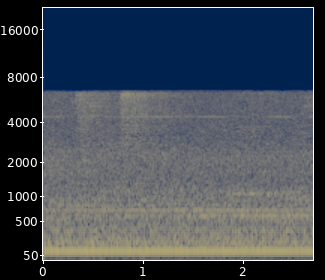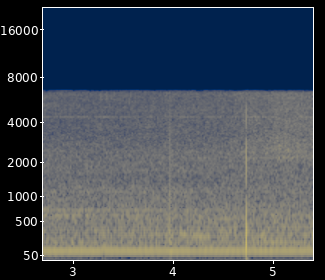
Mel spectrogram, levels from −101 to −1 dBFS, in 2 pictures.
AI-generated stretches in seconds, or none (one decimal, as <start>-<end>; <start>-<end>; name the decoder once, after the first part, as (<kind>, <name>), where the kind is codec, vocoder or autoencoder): none

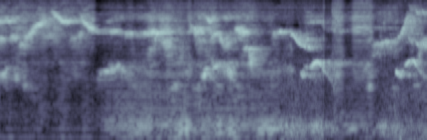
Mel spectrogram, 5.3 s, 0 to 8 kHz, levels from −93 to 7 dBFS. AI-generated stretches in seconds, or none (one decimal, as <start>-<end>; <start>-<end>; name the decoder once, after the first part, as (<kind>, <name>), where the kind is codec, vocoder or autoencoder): 0.0-3.5 (vocoder, HiFi-GAN); 4.2-4.7

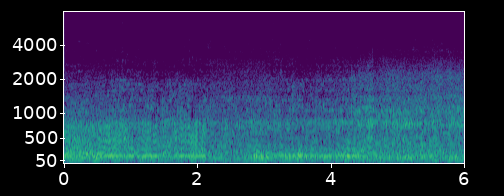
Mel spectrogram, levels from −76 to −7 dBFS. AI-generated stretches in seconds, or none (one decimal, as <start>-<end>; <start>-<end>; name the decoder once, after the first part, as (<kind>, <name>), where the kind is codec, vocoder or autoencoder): 0.6-2.2 (vocoder, HiFi-GAN); 3.1-4.4

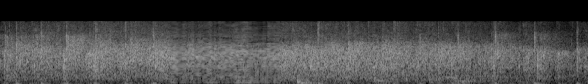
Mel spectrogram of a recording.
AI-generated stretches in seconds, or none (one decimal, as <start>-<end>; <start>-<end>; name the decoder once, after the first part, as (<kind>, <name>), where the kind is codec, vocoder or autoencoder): 1.7-2.8 (vocoder, HiFi-GAN)

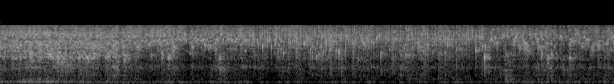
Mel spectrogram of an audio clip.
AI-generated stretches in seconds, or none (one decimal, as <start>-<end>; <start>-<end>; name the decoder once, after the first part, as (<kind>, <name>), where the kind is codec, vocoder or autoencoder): 0.0-2.5 (vocoder, HiFi-GAN); 4.9-6.1

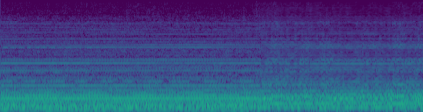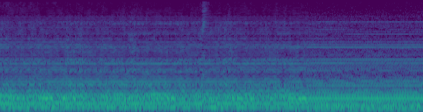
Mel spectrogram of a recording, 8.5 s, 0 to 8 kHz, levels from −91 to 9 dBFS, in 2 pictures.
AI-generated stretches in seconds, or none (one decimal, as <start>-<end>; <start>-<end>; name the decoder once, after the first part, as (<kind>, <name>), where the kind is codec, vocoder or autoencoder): 2.6-7.3 (vocoder, HiFi-GAN)

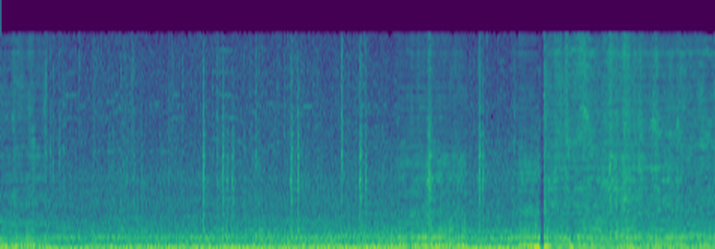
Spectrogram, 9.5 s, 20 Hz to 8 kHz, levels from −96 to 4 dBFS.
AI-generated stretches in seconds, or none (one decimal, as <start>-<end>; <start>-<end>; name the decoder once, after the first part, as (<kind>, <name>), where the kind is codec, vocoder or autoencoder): 0.0-0.6 (vocoder, HiFi-GAN); 5.3-6.2; 6.9-9.5

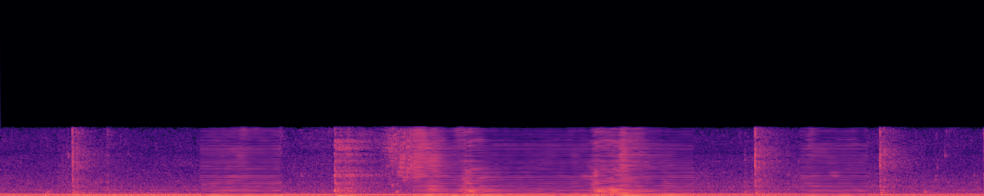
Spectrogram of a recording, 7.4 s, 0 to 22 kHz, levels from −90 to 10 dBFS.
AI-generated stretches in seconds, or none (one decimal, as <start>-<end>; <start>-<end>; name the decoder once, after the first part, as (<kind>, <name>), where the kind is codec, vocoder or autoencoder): 1.5-2.1 (vocoder, HiFi-GAN); 3.1-5.2; 6.0-6.5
